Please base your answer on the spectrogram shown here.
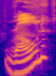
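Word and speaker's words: Rohn: The captain is a Vulcan named Captain Rhon. That's how we're going to pronounce it, R-O-H-N.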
